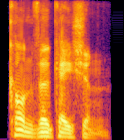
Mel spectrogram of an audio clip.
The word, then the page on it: convocation: British English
